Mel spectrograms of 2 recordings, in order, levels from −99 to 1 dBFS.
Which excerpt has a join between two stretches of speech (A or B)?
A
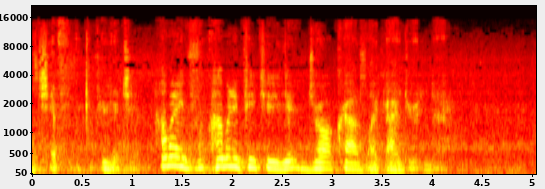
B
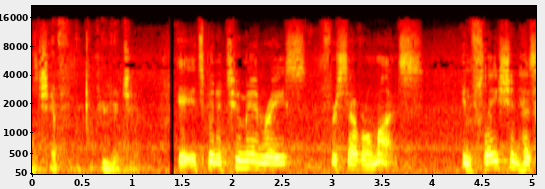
A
